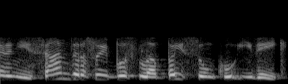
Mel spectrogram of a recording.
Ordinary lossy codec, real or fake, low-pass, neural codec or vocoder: MP3, 24 kbps; real; 3.6 kHz; none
